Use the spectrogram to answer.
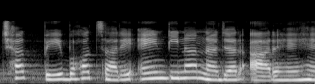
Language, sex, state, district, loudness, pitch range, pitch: Hindi, female, Jharkhand, Deoghar, -12 LUFS, 210-290 Hz, 235 Hz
